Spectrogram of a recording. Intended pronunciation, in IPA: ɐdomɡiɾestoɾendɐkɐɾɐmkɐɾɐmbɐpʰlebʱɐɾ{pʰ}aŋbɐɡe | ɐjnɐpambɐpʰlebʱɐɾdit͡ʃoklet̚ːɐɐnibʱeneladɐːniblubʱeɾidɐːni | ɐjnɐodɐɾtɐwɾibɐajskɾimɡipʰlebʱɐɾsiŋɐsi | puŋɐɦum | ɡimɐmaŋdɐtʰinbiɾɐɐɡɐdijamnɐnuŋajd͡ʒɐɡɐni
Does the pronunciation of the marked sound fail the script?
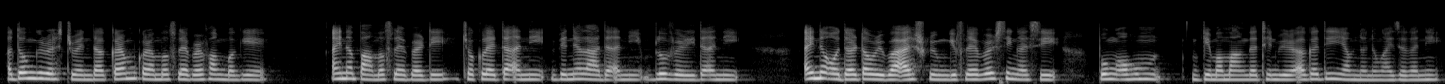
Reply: no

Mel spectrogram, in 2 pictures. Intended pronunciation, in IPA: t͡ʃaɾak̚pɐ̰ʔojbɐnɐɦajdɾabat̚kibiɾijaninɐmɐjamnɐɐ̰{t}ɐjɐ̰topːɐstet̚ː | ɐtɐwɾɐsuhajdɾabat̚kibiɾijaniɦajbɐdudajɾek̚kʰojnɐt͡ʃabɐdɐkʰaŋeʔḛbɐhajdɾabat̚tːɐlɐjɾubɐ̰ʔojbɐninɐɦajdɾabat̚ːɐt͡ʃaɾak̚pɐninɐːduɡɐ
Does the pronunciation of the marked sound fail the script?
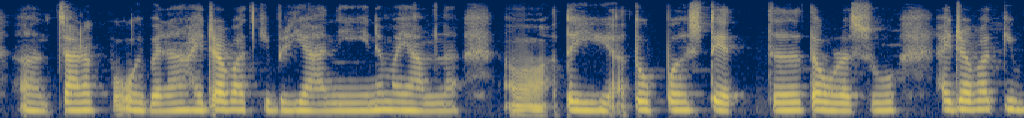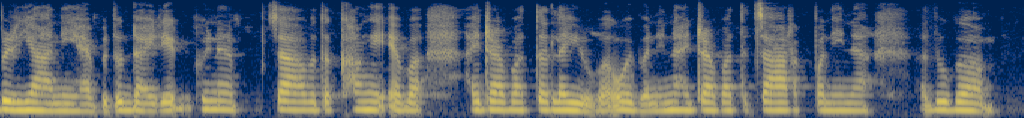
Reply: no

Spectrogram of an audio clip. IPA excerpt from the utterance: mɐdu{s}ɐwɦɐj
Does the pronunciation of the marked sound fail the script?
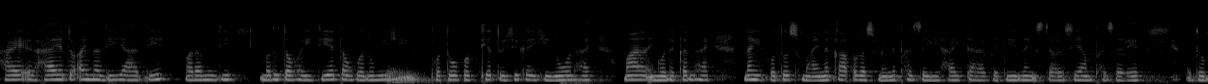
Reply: yes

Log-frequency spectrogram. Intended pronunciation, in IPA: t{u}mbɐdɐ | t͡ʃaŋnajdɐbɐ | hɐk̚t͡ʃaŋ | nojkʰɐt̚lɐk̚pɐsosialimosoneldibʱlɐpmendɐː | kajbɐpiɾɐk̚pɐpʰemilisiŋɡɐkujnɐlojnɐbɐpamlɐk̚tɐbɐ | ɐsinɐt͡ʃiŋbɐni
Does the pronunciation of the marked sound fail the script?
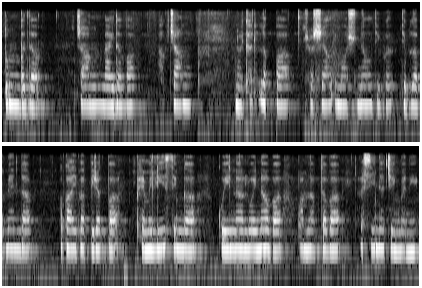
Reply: no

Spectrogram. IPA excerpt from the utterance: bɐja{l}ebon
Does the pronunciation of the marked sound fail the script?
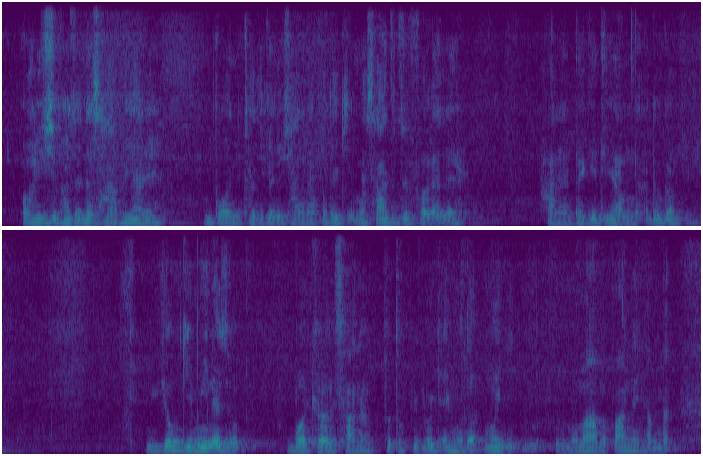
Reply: yes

